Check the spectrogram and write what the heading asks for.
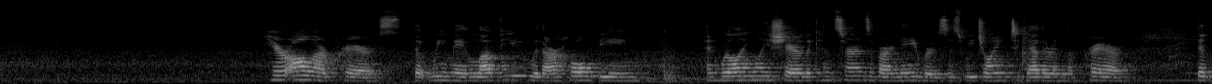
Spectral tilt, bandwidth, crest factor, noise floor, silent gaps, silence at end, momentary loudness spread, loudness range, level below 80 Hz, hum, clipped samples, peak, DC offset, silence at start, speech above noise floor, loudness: -3 dB/octave; 16 kHz; 20 dB; -57 dBFS; none; 0 s; 23 LU; 3 LU; -72 dBFS; none; under 0.1%; -18 dBFS; under 0.1%; 0 s; 20 dB; -37 LUFS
